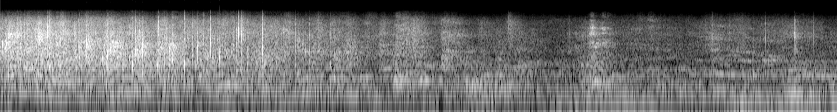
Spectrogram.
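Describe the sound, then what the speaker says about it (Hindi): Wedding guests clap hard together at a ceremony, a dense sustained patter of many hands that stays fairly loud and steady throughout. "एक बार जोरदार ताली बजा देंगे।"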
